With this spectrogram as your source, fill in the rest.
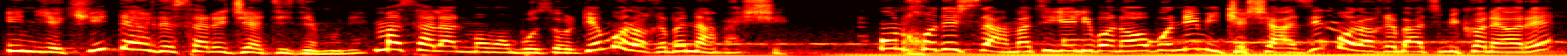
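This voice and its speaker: A woman's voice: high-pitched, big pitch swings. A woman dubbing a bitter young wife who complains sharply and resentfully. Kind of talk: Persian dubbing of a drama series. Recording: voice over loud music.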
